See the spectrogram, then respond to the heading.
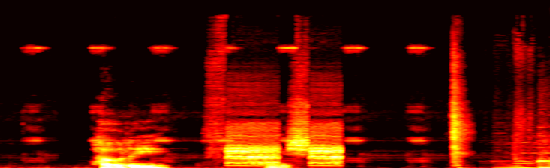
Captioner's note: vacuum cursing noise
